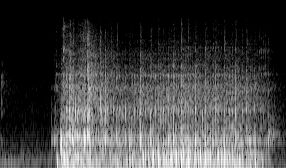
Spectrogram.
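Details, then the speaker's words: Older Homelite two-stroke hedge trimmer, new fuel lines and primer bulb, strong spark: snarls about two seconds with ragged wavering note, hunting; owner suspects fuel delivery issue, adjusting low and high speed jets. "got a fuel delivery issue somewhere I think I just got a much had to adjust the Jets shown that burton's it below in the high speed"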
